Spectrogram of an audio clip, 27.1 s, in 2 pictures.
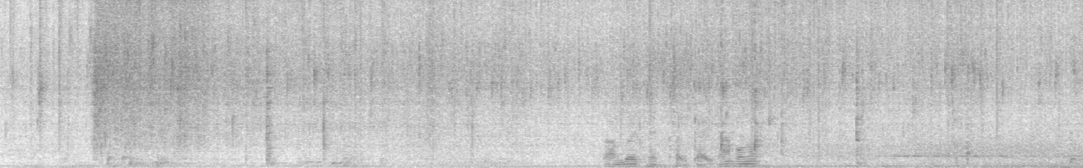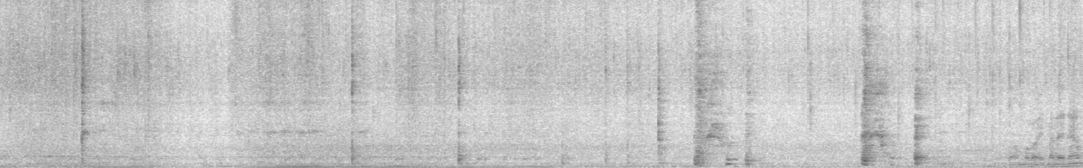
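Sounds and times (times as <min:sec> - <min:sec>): egg and pork sizzling in a wok: 0:00.0 - 0:27.0
spatula scraping a metal wok: 0:13.0 - 0:21.9.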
